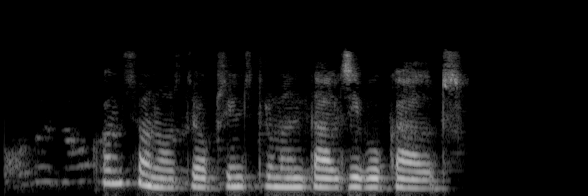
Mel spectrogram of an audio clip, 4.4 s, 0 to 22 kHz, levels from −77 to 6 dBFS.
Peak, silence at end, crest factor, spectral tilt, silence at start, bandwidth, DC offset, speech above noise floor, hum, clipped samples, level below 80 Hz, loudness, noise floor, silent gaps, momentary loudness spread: -8 dBFS; 0.95 s; 16 dB; -6.5 dB/octave; 0.05 s; 7.8 kHz; under 0.1%; 25 dB; none; under 0.1%; -66 dBFS; -23 LUFS; -47 dBFS; none; 11 LU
